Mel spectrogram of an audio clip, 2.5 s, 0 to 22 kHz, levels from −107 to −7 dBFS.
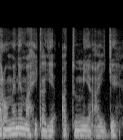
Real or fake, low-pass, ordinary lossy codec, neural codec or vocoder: fake; none; none; vocoder, 22.05 kHz, 80 mel bands, WaveNeXt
